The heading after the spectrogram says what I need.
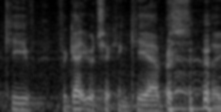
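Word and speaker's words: Kyiv: uh you you filthy the ukrainian pronunciation is keef forget your chicken kievs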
